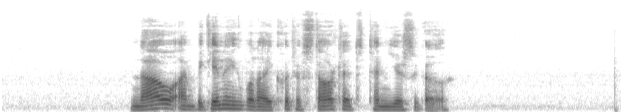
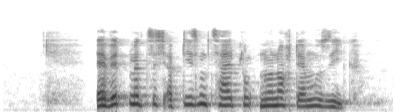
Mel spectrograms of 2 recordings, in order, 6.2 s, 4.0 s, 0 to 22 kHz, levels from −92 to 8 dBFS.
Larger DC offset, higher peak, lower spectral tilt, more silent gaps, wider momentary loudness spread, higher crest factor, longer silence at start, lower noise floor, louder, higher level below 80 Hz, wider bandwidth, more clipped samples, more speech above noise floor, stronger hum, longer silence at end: neither; second, -12 dBFS vs -6 dBFS; about the same, -6 dB/octave vs -5 dB/octave; neither; about the same, 11 LU vs 10 LU; about the same, 22 dB vs 18 dB; first, 1.3 s vs 1 s; first, -74 dBFS vs -56 dBFS; second, -31 LUFS vs -24 LUFS; about the same, -68 dBFS vs -64 dBFS; first, 14 kHz vs 7.6 kHz; neither; first, 44 dB vs 33 dB; neither; first, 1.75 s vs 0.45 s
